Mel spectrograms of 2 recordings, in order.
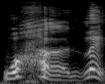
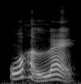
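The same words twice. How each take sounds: First: 很 is said with strong stress. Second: 很 is said lightly, without stress.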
